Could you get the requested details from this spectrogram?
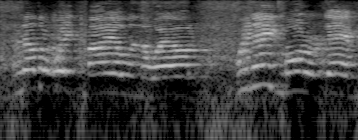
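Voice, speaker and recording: Loud and high-pitched, a woman speaks at a moderate pace amid noticeable background noise and audible room echo. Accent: Australian. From Australia. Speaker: protester. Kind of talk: street protest confrontation. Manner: animated.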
